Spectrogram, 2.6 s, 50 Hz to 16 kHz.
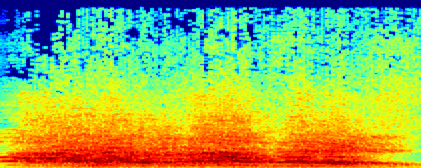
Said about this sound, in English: Again, on the count of three, everybody scream, I have a clown fetish. 1, 2, 3.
